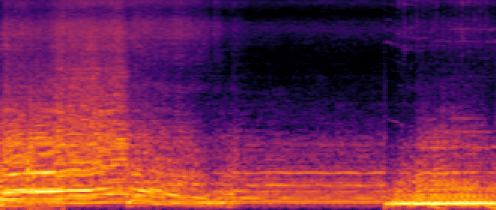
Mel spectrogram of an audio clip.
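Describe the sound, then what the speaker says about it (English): A car revving and accelerating on a test drive around the block after a limited-slip differential swap, loud and close, engine note rising, dipping through a shift and climbing again. "Now it's time to take a little test drive."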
